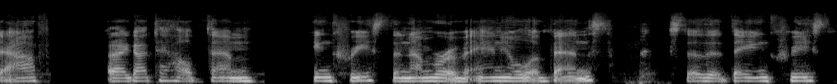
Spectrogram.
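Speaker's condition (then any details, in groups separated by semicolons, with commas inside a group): ALS (Lou Gehrig's disease); voice wonky, full voice earlier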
